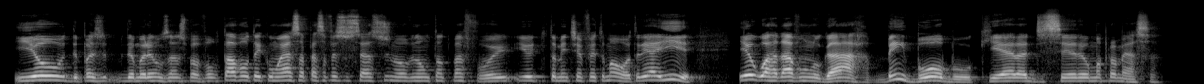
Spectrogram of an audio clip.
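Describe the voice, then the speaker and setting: A man speaks with a high pitch and hardly any pauses. The recording is very clean, with a silent background. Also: ordinary pitch variation, moderate pace. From Rio de Janeiro, Brazil. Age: 50s. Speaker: actor and theatre director. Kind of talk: casual interview chat. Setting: studio.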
